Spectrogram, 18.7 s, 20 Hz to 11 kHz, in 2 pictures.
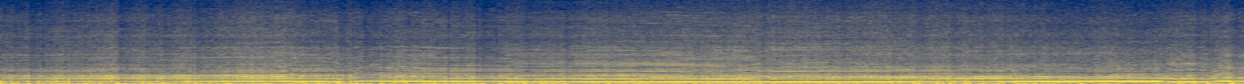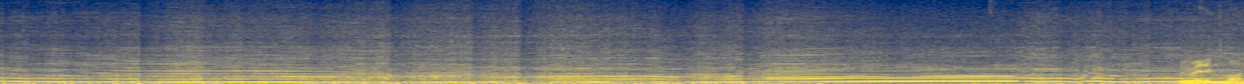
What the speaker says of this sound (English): The red inline 600, all of its power is so high in the rev range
